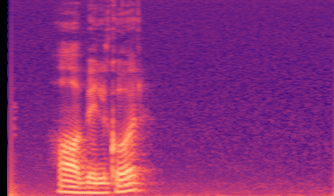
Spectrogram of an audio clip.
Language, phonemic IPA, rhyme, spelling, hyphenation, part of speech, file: Norwegian Bokmål, /ˈɑːbɪlɡoːr/, -oːr, abildgård, ab‧ild‧gård, noun, Nb-abildgård.ogg
- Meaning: an apple orchard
